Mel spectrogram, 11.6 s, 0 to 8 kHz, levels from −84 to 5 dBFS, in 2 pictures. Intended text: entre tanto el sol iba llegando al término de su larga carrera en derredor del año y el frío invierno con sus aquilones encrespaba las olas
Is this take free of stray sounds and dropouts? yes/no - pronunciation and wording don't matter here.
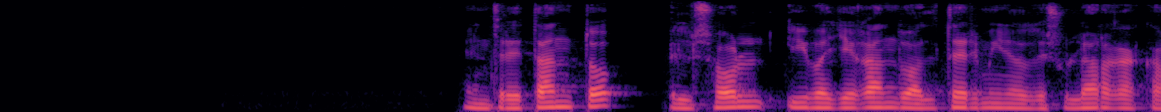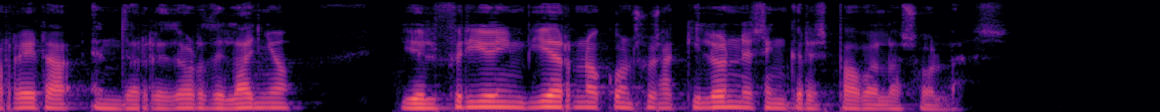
yes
